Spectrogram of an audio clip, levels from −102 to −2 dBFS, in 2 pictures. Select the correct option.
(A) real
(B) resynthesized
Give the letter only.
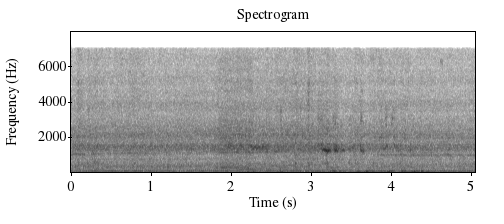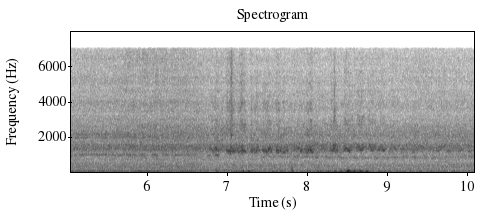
B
